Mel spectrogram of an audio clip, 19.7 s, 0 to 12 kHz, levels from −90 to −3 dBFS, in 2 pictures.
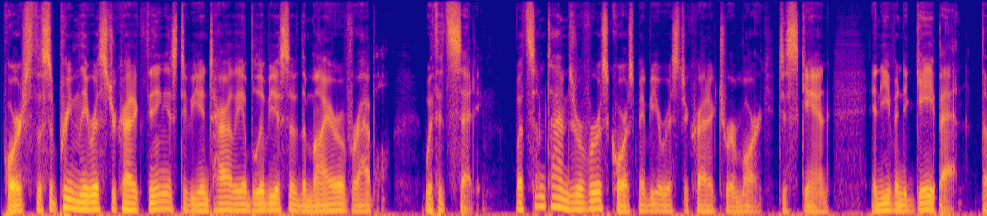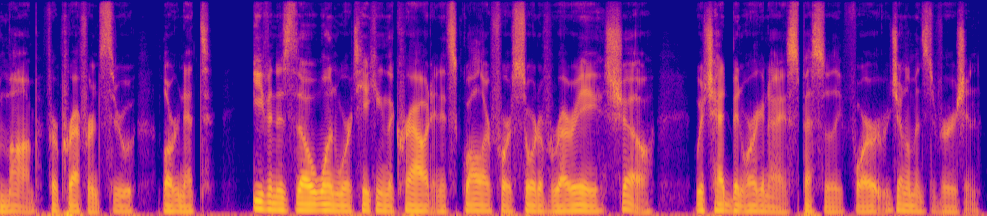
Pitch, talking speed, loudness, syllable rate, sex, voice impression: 90 Hz, 210 wpm, -19 LUFS, 6.4 syllables/s, male, very masculine, very adult-like, slightly old, very thick, tensed, very powerful, slightly dark, hard, muffled, slightly fluent, slightly raspy, very cool, intellectual, very sincere, very calm, very mature, friendly, reassuring, very unique, elegant, very wild, sweet, kind, modest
